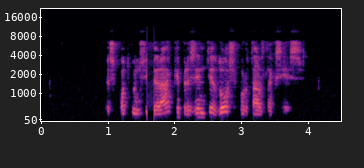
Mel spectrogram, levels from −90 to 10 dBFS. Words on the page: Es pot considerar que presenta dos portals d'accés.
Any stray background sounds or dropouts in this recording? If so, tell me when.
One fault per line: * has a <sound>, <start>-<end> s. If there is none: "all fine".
* has a dropout, 1.6-1.7 s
